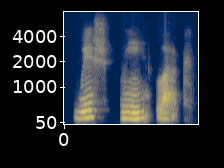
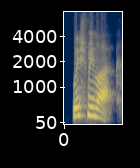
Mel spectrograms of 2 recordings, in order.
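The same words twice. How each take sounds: First: Slow wish me luck. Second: Said in the usual way. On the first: Real, not acted.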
